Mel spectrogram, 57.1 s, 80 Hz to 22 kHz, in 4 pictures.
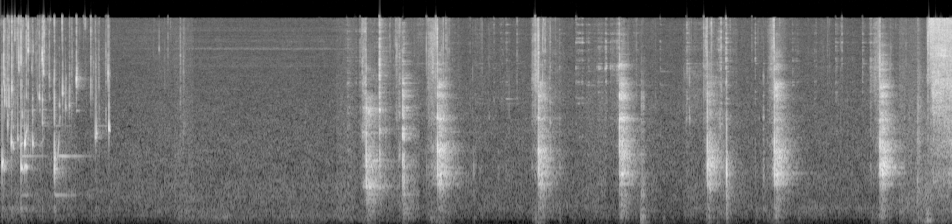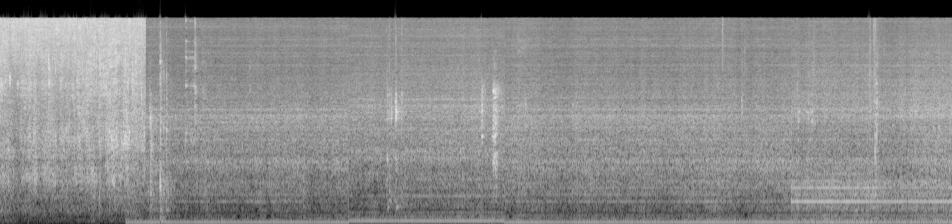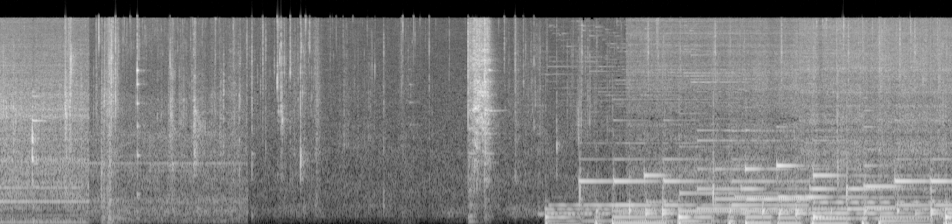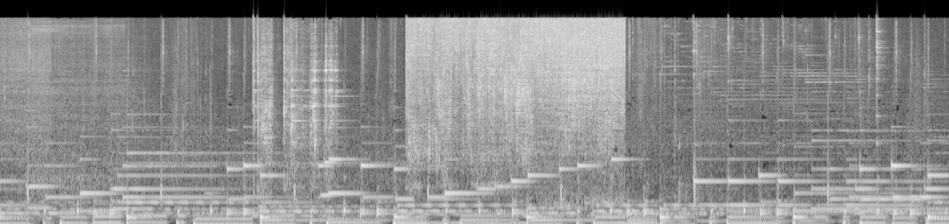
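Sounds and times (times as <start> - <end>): water pouring: 0.0 - 1.7, 29.9 - 34.8, 48.7 - 53.1
hiss from heating pan: 13.9 - 21.2, 21.9 - 26.2, 38.0 - 44.8, 48.7 - 52.8
induction cooktop humming: 16.4 - 31.2, 36.8 - 45.9
dishes and glass bowl clinking: 35.6 - 36.2, 45.5 - 48.3.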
